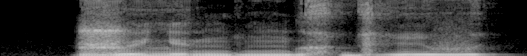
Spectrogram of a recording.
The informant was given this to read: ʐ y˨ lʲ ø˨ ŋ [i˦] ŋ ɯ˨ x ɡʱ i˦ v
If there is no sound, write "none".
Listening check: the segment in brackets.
i˨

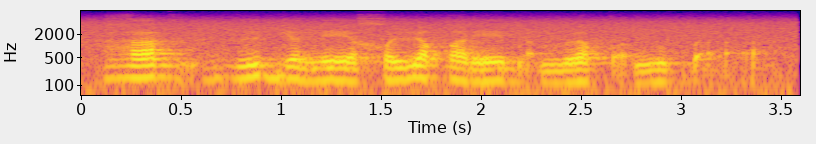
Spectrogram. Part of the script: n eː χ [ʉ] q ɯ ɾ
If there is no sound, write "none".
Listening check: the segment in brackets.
ʉː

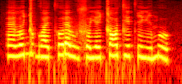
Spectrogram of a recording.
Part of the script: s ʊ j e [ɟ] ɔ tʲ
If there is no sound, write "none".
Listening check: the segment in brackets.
c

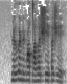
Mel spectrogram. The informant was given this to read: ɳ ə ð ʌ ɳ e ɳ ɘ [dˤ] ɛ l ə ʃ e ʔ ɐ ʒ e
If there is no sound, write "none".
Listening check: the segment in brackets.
dˤ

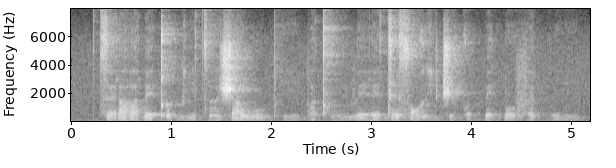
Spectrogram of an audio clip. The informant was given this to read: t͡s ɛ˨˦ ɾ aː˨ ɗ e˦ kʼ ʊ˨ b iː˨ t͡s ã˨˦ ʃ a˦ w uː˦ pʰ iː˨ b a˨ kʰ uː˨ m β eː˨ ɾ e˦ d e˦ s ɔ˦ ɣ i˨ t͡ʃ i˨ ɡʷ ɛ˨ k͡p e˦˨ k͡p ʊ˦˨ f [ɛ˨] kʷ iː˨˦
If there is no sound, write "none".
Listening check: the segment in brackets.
ɛ˨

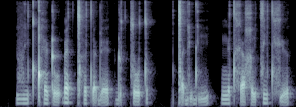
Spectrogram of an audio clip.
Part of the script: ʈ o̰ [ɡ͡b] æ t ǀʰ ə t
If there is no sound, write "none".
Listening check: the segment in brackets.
ɓ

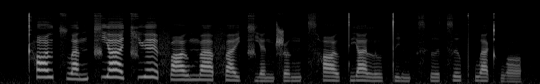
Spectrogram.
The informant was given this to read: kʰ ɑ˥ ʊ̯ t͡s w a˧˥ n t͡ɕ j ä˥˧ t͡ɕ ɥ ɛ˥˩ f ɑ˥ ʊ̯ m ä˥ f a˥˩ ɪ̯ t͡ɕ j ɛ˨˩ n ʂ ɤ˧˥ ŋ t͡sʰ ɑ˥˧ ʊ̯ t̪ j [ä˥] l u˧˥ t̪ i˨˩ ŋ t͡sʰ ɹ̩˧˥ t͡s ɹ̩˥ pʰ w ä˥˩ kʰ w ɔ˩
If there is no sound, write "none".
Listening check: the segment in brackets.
ä˥˩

